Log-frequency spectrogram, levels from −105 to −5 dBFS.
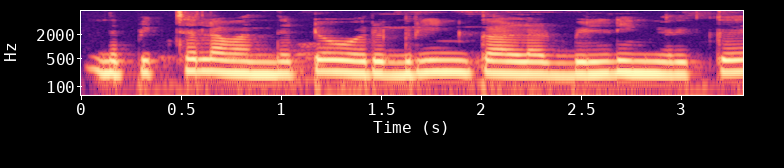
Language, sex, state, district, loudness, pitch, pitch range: Tamil, female, Tamil Nadu, Nilgiris, -11 LUFS, 220 Hz, 210-230 Hz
